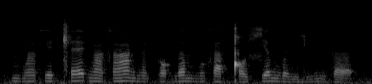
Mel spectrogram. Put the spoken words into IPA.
m b ɐ̃ x e ǁ ɛ ɡ ã s ã ɡ ɐ̃ ç ɔ ɡ ɐ m b ũ x a ǃ ɔ ɕ ɛ ŋʷ e ŋ ɡ i ŋ ɡ ɐ

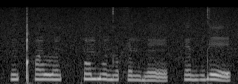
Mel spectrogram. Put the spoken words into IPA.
ĩ ǃʰ ɔ̃ lː ũ kː õ b ũ d ũ h ẽ m b ẽ | ẽ b n d e

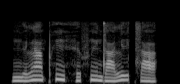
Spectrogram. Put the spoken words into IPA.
ŋ ɪ˨ l ã˦ pʰ ĩ˦˨ h ɪ˨ f ĩ˦ d a˨ l i˦ t͡s a˨

